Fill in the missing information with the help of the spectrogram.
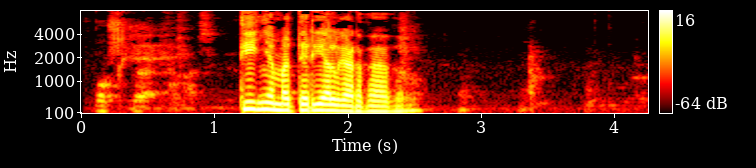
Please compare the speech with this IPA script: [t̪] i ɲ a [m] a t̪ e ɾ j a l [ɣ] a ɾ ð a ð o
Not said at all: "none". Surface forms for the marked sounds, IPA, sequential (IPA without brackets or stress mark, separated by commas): t̪, m, ɣ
